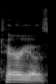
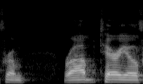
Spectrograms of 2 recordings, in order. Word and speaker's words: Terrio: We use a lot of Rob Terrio's stuff. Rob's from Ontario, and that's how I remember how to pronounce his name. Rob Terrio from Ontario.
